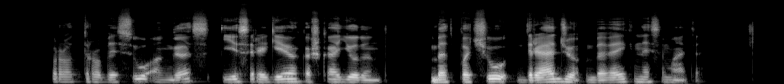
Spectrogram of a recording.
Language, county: Lithuanian, Vilnius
